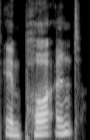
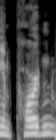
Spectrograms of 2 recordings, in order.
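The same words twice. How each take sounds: First: The middle t is a glottal stop. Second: The middle t is voiced like a d. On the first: "it might be a glottal stop" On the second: "saying important with a D"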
